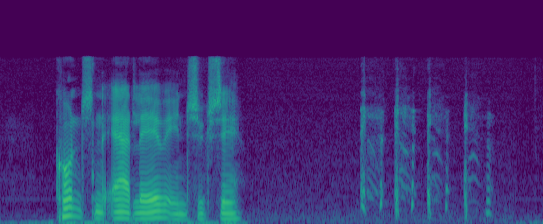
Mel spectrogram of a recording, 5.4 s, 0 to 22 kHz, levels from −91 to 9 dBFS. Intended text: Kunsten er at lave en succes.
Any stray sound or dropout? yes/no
yes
